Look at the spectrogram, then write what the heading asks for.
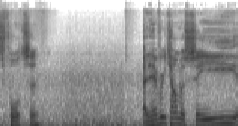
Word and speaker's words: Forza: Get used to calling it Forzer. Cuz that is how it's pronounced. Is an Italian word. The devs say it's Forza.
